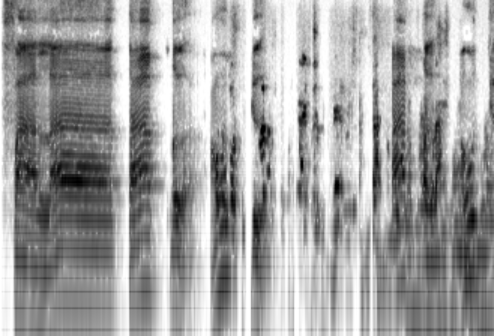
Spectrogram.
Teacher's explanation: Qaf sukun, bacaan kolkolah. Dal sukun juga kolkolah, dibaca memantul kolkolah, ditampakkan pantulannya.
